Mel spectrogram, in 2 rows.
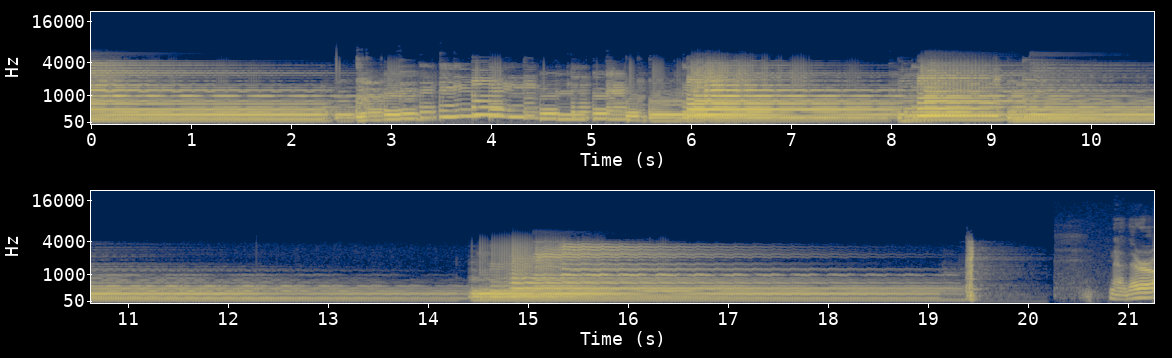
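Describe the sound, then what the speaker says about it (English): Electric guitar played through an Electro-Harmonix Deluxe Memory Man 550 TT analog delay pedal with only modulation engaged, sustained chords and notes wobbling with chorus-like pitch warble, loud and up close, ending in a few sharp clicks. "Now, of course, you can also use the modulation without the delay."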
